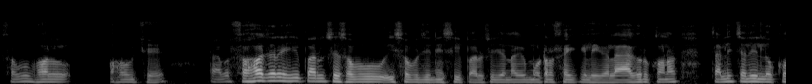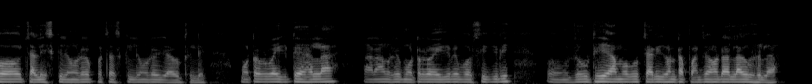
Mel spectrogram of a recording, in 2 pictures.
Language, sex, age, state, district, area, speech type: Odia, male, 45-60, Odisha, Kalahandi, rural, spontaneous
